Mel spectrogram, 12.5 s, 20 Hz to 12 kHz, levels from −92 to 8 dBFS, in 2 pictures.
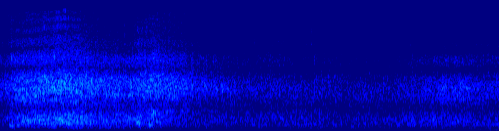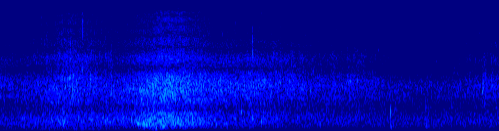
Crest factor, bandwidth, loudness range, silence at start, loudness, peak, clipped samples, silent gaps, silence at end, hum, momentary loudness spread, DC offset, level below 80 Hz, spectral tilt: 20 dB; 9.6 kHz; 6 LU; 0 s; -63 LUFS; -48 dBFS; under 0.1%; none; 0 s; none; 8 LU; under 0.1%; under -90 dBFS; -2.5 dB/octave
